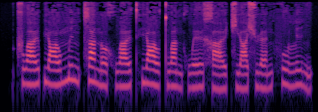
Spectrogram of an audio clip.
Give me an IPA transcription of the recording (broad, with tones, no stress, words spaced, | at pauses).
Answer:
ʈ͡ʂwa˧˥ɪ̯pjɑ˧˥ʊ̯ mi˥˧ŋt͡sa˥˧nɤ˥˩ xwa˧˥ɪ̯t̪ʰjɑ˥˧ʊ̯ t̪wa˥˩nxwe˥ɪ̯xa˧˥ɪ̯ t͡ɕjä˧˥ɕɥɛ˧˥nfu˥˧li˥˩ŋ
